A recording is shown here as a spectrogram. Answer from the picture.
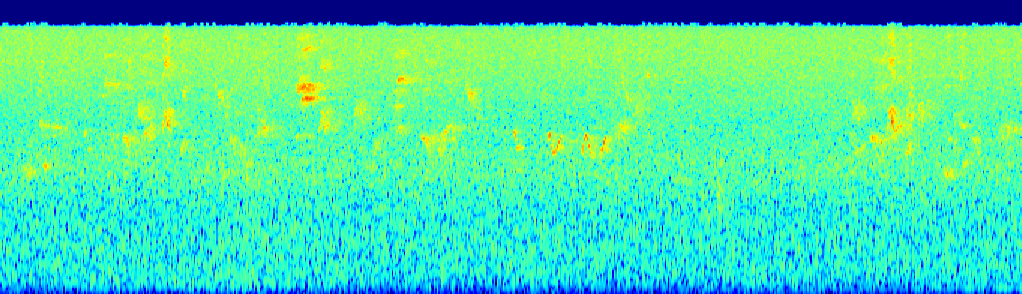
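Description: Short, high chirps of small birds come in scattered clusters over a steady outdoor hiss, bunched early on, through the middle and again near the end.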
